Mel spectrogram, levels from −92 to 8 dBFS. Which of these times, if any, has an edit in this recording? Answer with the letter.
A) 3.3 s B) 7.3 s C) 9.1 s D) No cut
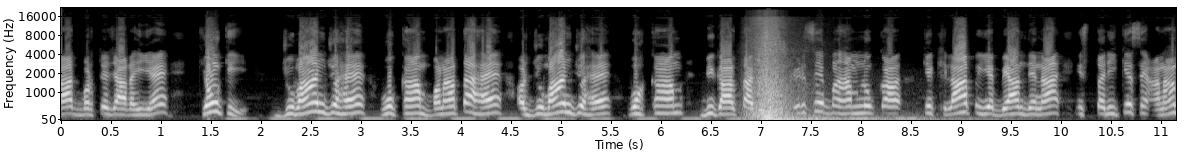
B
